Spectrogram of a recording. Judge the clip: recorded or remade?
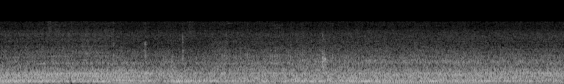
recorded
